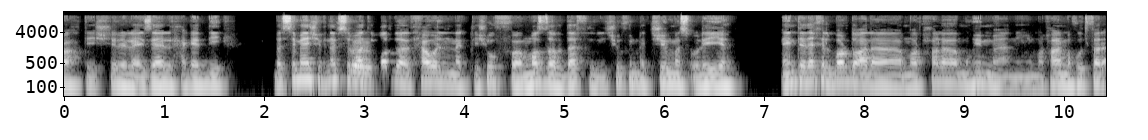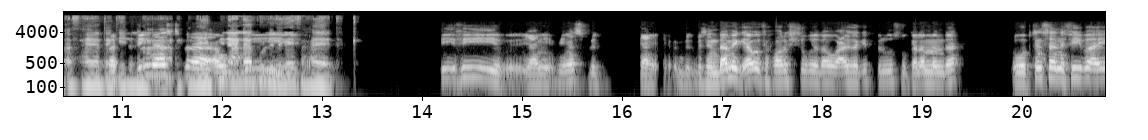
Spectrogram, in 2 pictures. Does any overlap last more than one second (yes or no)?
yes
